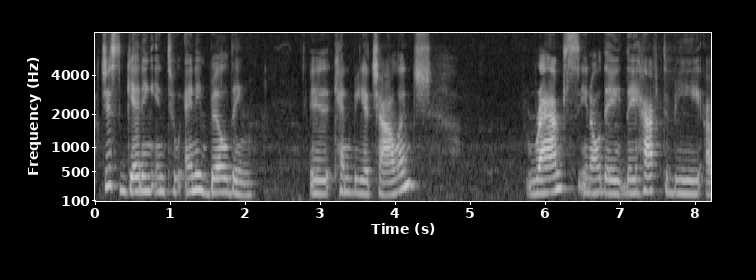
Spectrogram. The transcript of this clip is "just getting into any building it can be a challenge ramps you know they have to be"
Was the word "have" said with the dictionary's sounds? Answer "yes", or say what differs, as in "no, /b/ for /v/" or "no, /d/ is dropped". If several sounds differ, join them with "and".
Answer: no, /f/ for /v/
